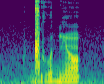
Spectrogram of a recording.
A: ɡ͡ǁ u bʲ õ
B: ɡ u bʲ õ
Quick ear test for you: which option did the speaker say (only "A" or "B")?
A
